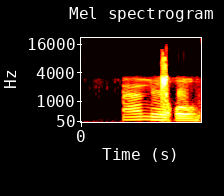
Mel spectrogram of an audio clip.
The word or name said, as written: 1 euro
